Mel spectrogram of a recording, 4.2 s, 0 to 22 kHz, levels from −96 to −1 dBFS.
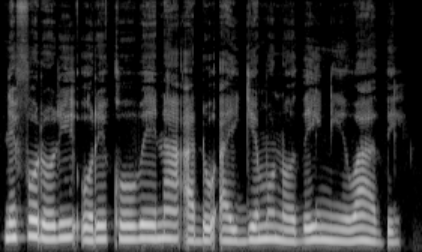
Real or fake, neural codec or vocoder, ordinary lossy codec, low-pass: real; none; none; none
